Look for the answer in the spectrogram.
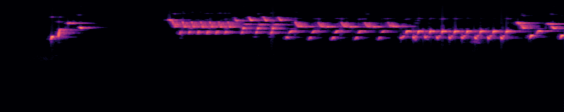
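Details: Goldfinch contest singing: one sharp chirp, a pause, then a long rapid stream of high, bright twitters and repeated trilled notes, tinkling and slightly buzzy.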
